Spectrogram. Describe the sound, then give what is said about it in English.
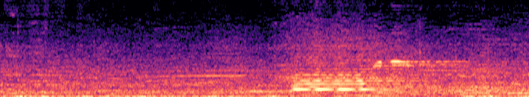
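A referee's whistle calls a foul at a basketball game, a brief shrill tone rising out of steady background noise. “a whistle foul called on Hepburn”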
